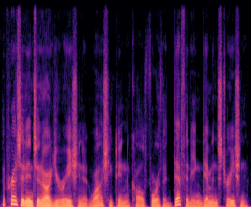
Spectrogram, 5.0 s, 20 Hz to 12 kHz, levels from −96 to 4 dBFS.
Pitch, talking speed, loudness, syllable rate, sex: 105 Hz, 120 wpm, -17 LUFS, 4.9 syllables/s, male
